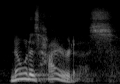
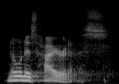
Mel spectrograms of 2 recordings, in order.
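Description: First: A high, soft, pleading "no one has hired us"; soft plea. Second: Said in the usual way. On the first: Shown as a demonstration. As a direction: say it softly and a little higher, like the workers' plea.

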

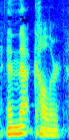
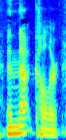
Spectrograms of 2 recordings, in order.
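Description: Both takes have the same delivery.

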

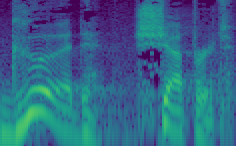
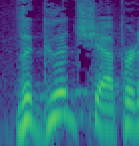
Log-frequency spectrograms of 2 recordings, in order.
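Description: First: Good drawn out slowly and low; stress on good. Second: Said in the usual way. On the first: Acted. Preacher lingering on good before the congregation. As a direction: lean slowly on the word good.

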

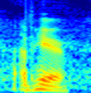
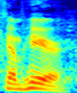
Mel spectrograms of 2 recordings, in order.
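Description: First: Said in the usual way. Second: Louder, still-agitated I'm here; a half-calmed dad still too loud; still worked up. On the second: Shown as a demonstration. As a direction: say it still riding the yelling. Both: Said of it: "I'm back".

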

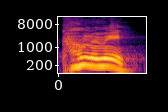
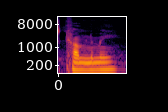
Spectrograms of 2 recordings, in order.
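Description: First: A raised, ringing invitation; ringing call. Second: A quiet, close invitation; soft invitation. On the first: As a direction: lift Come to me like a call across the crowd. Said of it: "you hear the voice of Jesus say". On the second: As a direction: drop Come to me to a hushed, intimate offer. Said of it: "Jesus Christ, the Son of God, says". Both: Acted.

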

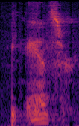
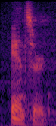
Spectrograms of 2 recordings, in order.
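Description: First: Soft whisper on answered. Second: Said in the usual way. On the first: Shown as a demonstration. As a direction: breathe the word answered.

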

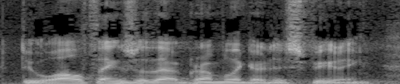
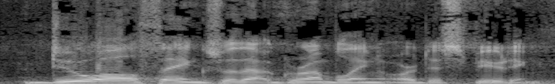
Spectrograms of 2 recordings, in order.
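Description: First: "all" stressed, falling finish; repeating the verse, "all" stressed; repeated for emphasis. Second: Verse read with a lift on "Do"; "Do" opens the verse with weight, reading it as a command; read out as scripture. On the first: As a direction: lean on "all" in "Do all things", then let it fall. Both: Shown as a demonstration.

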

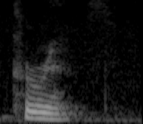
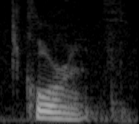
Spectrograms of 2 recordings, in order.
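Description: First: "Corinth" stressed on the last syllable, co-RINTH; stress on second syllable. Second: "Corinth" stressed on the first syllable, COR-inth. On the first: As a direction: say "Corinth" with a weak first vowel and stressed RINTH. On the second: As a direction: say "Corinth" with a full COR and weak second vowel. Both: Real, not acted. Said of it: "put that emphasis on the wrong syllable".

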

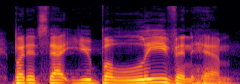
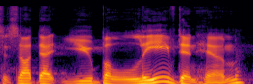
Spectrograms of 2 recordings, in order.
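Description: First: Believe lifted higher and louder, present tense; stress on believe. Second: Said in the usual way. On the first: Shown as a demonstration. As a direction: lean hard on the word believe.

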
